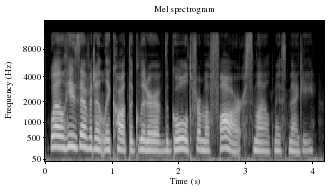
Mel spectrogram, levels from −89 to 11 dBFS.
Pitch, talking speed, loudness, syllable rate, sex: 225 Hz, 200 wpm, -17 LUFS, 5.4 syllables/s, female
